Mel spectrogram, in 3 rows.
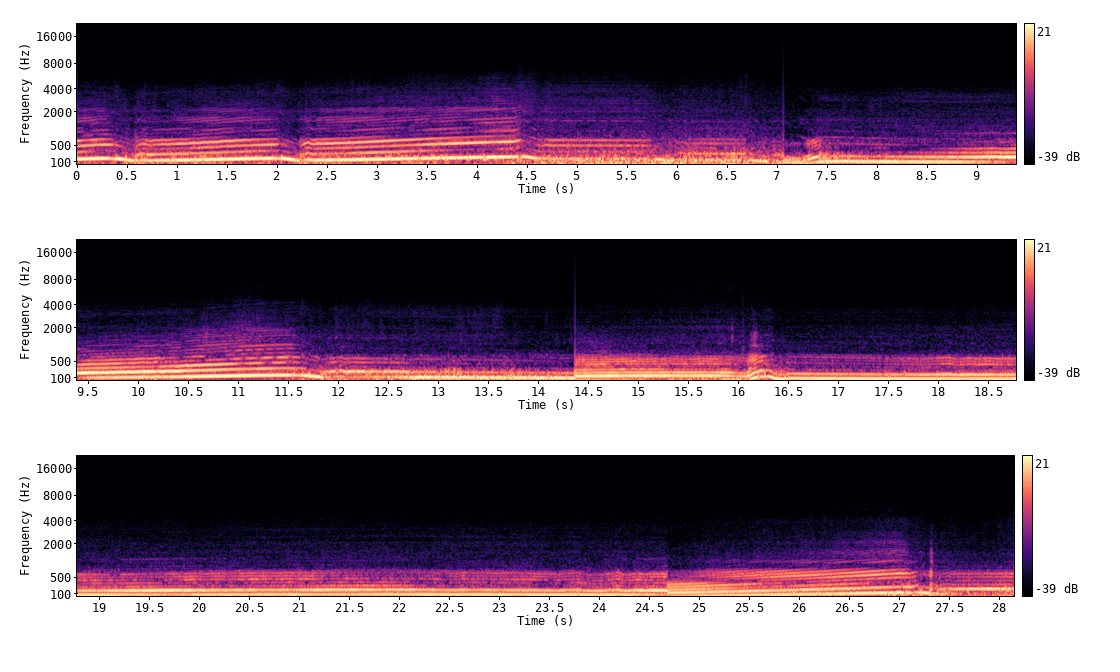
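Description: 2022 Triumph Trident 660's inline three-cylinder engine through a GPR full exhaust with the dB-killer baffle removed, under way on the road. It pulls up through several gears, the pitch rising and then dropping at each upshift, settles to a steady cruise in the middle, then accelerates through two more gears near the end.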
